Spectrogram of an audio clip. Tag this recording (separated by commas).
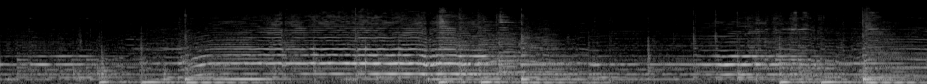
Tabla, Drum, Percussion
